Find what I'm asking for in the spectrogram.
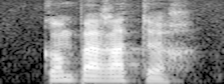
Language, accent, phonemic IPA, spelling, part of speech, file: French, France, /kɔ̃.pa.ʁa.tœʁ/, comparateur, noun, LL-Q150 (fra)-comparateur.wav
- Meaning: comparator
